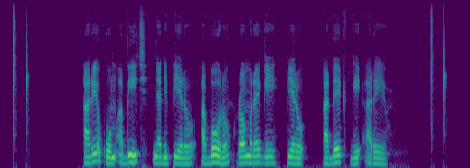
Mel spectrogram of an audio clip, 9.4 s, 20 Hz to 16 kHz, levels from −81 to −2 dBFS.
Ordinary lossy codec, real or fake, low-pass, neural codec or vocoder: AAC, 64 kbps; fake; 14.4 kHz; codec, 44.1 kHz, 7.8 kbps, Pupu-Codec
